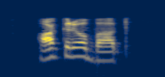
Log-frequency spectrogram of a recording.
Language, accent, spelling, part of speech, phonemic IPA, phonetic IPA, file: Armenian, Eastern Armenian, ակրոբատ, noun, /ɑkɾoˈbɑt/, [ɑkɾobɑ́t], Hy-ակրոբատ.ogg
- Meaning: acrobat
